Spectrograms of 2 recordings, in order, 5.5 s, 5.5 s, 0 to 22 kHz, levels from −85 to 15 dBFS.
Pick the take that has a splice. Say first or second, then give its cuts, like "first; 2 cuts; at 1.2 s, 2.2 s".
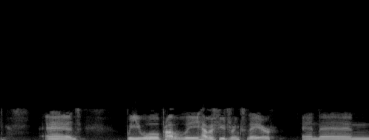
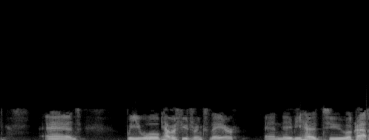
second; 2 cuts; at 2.4 s, 4.2 s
